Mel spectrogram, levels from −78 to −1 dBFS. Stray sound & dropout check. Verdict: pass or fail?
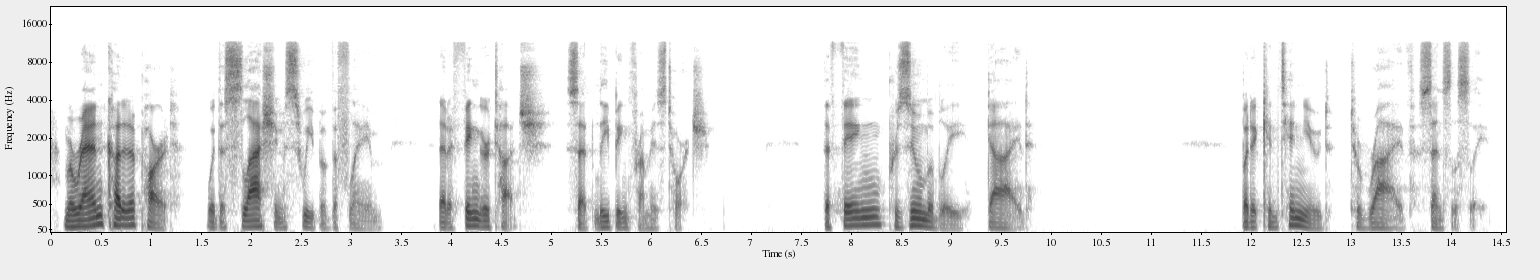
pass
